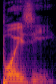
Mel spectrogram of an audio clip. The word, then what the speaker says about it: Boise: about boys voices it's it's boy c isn't it no oh that's not it is it with a z boise all right pronounced boise according to boise yes boys e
